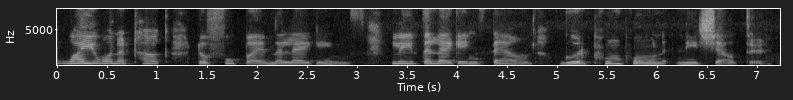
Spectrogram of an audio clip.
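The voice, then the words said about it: Imperfect put-on Jamaican accent. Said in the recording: “whatever kind of accent I just gave y'all because it wasn't all Jamaican”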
